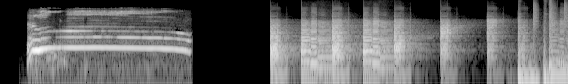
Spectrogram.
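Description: A single long, steady howl rises sharply and then holds for about three seconds, followed by a rapid series of short, rough yelping bursts. All of it is loud, with no talking.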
